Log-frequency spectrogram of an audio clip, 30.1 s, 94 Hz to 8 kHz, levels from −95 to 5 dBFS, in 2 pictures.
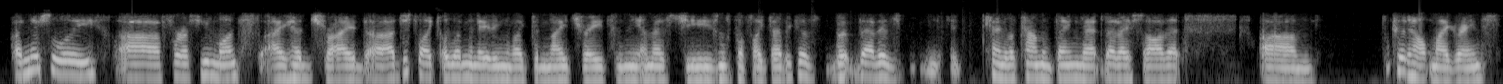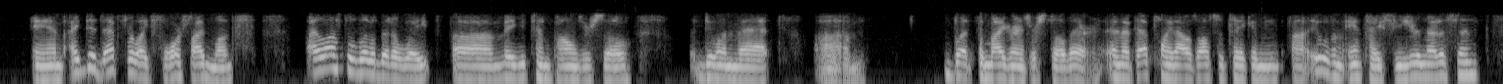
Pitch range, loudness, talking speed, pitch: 120-140 Hz, -27 LUFS, 170 wpm, 125 Hz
